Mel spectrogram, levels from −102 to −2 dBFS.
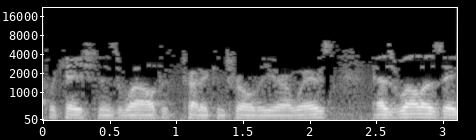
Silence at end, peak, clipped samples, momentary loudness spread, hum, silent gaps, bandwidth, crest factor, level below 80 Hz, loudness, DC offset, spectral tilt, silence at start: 0 s; -2 dBFS; under 0.1%; 7 LU; none; none; 6.6 kHz; 16 dB; -46 dBFS; -19 LUFS; under 0.1%; -7 dB/octave; 0 s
